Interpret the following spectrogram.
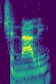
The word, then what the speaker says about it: Chinali: So we have on set with us Jimmy, and did I get the pronunciation right? It's Chinali.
